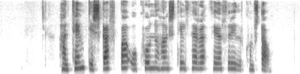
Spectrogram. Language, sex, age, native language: Icelandic, female, 60-69, Icelandic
